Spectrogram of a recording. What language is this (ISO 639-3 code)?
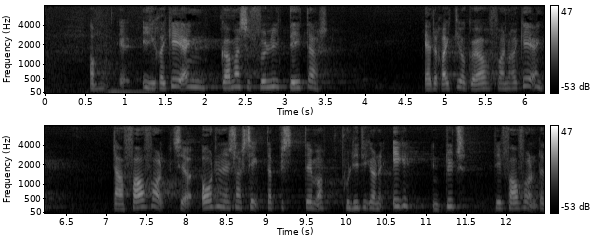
dan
